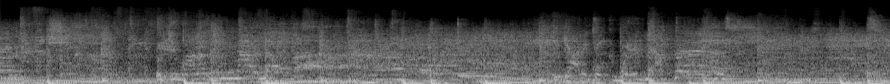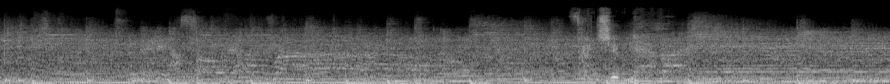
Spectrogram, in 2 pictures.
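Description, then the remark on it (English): A loud, dense, machine-generated industrial rock track plays continuously, with a chaotic, distorted synth-guitar part grinding over heavy drums and what sounds like shouted vocals throughout. “Like, it knows what the weird chaotic synth guitar part is”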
